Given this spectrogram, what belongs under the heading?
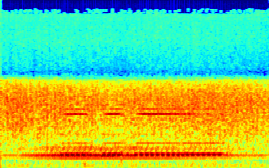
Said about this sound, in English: The Benny rehearsal has just finished, and Phil is driving Jack home in his new convertible.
